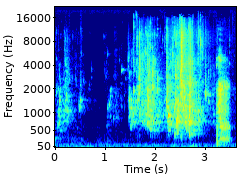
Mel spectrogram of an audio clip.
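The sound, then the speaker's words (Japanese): Water sloshing in a bath as someone settles into the hot water: a few soft stirrings, then louder, sustained swishing and splashing surges with short pauses. No talk. “少し腰を浮かせるような形でお湯に浸かっていただけますか？”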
